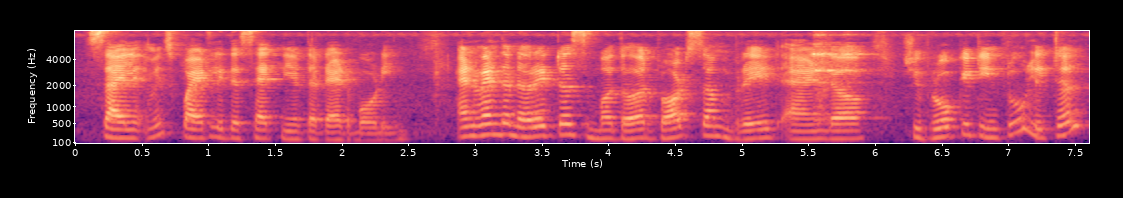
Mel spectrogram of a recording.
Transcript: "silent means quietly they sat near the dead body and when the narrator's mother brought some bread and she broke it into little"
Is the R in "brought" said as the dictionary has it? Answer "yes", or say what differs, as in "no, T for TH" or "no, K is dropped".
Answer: yes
